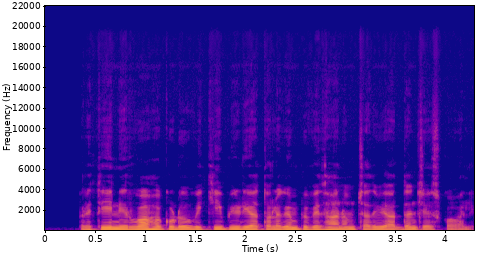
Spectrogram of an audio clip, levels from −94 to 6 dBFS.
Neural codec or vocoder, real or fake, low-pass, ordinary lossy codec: vocoder, 44.1 kHz, 128 mel bands every 512 samples, BigVGAN v2; fake; 19.8 kHz; none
